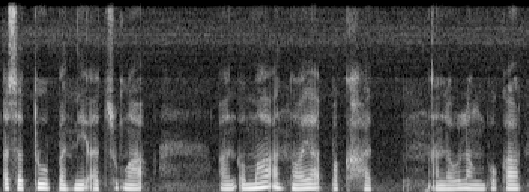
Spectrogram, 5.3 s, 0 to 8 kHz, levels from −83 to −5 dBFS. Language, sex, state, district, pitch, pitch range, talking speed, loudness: Mizo, female, Mizoram, Aizawl, 170 Hz, 165-180 Hz, 160 wpm, -17 LUFS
